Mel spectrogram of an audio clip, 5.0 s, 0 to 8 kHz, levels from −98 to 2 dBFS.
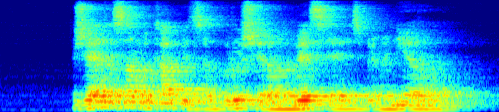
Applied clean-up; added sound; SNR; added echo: none; none; none; reverberation time 1.1 s.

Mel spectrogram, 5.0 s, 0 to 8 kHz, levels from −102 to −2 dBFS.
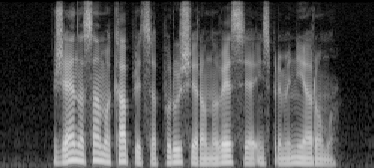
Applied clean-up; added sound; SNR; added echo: none; none; none; none.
